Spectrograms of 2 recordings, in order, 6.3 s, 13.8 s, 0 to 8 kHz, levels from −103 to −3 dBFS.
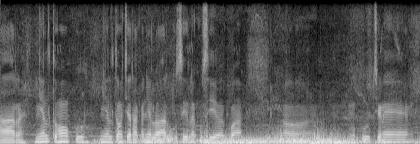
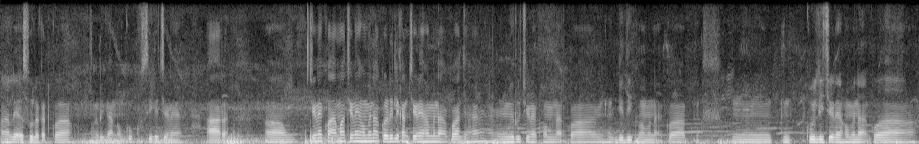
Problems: constant background noise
